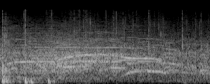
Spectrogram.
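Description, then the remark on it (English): A crowd claps in a dense, steady burst of applause with a few scattered cheers and whoops rising over it, holding loud and even for a couple of seconds. “I can't believe you clapped about that.”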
